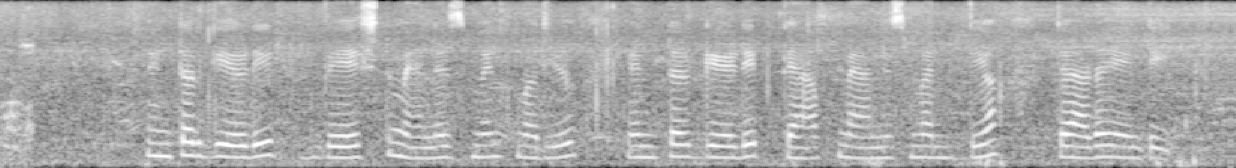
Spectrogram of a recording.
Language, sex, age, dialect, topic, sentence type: Telugu, female, 18-24, Utterandhra, agriculture, question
